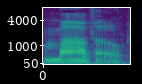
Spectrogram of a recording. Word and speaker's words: MAVO: And yes, I asked them the pronunciation, and they said Mavo.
